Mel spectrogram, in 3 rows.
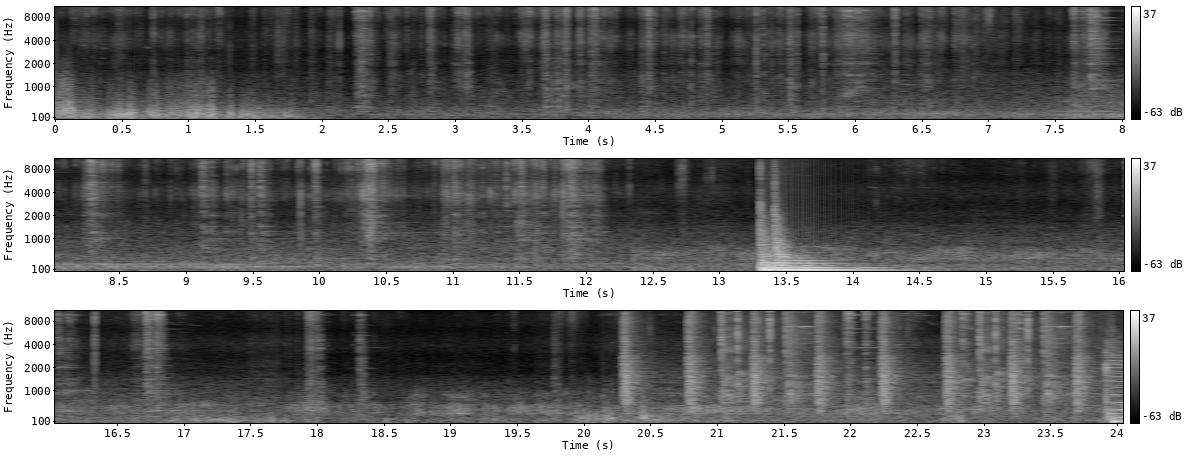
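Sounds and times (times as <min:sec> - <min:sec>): low steady hum: 0:13.3 - 0:14.8.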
